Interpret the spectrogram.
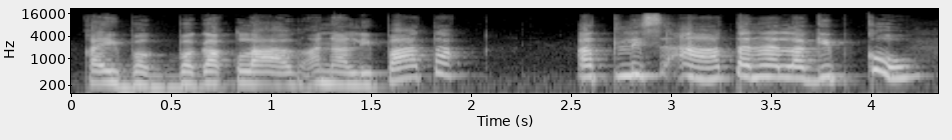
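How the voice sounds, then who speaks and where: A woman's voice: high-pitched, lively intonation, normal speed, sharp tone. A woman with an Ilocano Filipino accent acting a brash, evasive young housewife, defensive and dismissive, in a radio comedy drama. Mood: excusing.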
